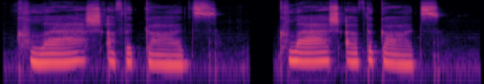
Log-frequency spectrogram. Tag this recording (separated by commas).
Female speech, Human voice, Speech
